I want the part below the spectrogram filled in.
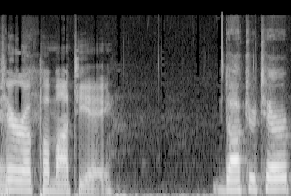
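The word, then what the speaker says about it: Palmatier: Emphratas, Zed, Angry Harry, Tara Pommy, I can't pronounce her name. Dr. Tara Pomatier. Dr. Tara Pomatier, Paul Elam, Hawaiian Libertarian, Elusive Wapiti, Obsidian, Bernard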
